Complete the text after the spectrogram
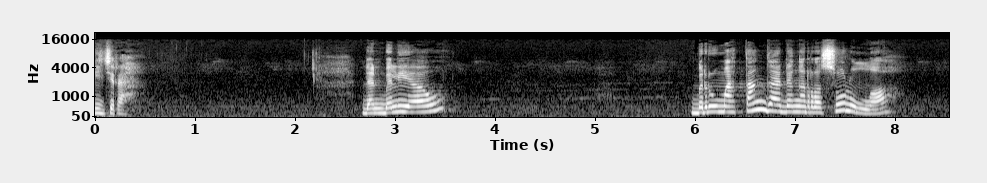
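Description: An elderly woman chants in a sustained, melodic voice close by.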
